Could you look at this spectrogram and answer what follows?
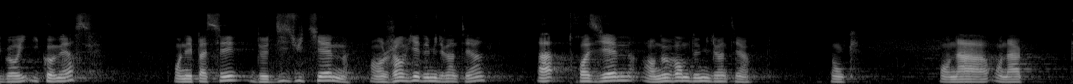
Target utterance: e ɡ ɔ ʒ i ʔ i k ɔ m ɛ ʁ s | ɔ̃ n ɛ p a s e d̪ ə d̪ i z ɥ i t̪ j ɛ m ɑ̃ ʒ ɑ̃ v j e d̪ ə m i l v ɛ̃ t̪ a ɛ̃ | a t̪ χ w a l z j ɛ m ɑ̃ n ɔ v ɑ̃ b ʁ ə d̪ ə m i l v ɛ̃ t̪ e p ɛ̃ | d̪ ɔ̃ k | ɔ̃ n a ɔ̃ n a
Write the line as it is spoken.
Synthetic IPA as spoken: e ɡ ɔ ʁ i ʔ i k ɔ m ɛ ʁ s | ɔ̃ n ɛ p a s e d̪ ə d̪ i z ɥ i t̪ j ɛ m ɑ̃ ʒ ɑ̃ v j e d̪ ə m i l v ɛ̃ t̪ e ɛ̃ | a t̪ χ w a z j ɛ m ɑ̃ n ɔ v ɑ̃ b ʁ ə d̪ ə m i l v ɛ̃ t̪ e ɛ̃ | d̪ ɔ̃ k | ɔ̃ n a ɔ̃ n a

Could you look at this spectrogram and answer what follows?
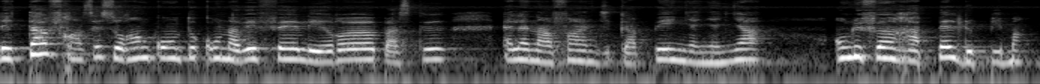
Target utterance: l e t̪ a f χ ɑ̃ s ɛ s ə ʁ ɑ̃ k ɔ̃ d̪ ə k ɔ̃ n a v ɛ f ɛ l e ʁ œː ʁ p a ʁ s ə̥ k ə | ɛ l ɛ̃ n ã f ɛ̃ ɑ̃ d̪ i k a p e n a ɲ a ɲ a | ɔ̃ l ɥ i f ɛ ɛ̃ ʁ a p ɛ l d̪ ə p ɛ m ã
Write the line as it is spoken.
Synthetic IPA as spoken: l e t̪ a f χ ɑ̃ s ɛ s ə ʁ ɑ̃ k ɔ̃ t̪ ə k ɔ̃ n a v ɛ f ɛ l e ʁ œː ʁ p a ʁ s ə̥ k ə | ɛ l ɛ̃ n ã f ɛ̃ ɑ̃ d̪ i k a p e ɲ a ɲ a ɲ a | ɔ̃ l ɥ i f ɛ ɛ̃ ʁ a p ɛ l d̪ ə p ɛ m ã

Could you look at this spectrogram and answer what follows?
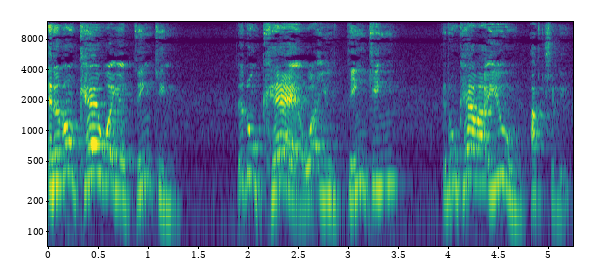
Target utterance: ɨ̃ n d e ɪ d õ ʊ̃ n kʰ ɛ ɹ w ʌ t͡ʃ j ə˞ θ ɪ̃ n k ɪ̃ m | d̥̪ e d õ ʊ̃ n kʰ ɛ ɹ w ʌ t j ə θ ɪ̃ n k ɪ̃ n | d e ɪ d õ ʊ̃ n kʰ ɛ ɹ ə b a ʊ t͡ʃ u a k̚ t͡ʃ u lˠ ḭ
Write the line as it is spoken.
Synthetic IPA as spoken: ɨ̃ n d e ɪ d õ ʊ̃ n kʰ ɛ ɹ w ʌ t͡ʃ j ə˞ θ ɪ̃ ŋ k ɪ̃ ŋ | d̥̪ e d õ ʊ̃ n kʰ ɛ ɹ w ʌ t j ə θ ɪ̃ ŋ k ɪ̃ ŋ | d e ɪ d õ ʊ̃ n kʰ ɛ ɹ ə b a ʊ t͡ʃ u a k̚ t͡ʃ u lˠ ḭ

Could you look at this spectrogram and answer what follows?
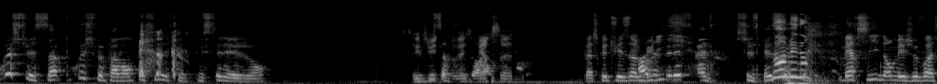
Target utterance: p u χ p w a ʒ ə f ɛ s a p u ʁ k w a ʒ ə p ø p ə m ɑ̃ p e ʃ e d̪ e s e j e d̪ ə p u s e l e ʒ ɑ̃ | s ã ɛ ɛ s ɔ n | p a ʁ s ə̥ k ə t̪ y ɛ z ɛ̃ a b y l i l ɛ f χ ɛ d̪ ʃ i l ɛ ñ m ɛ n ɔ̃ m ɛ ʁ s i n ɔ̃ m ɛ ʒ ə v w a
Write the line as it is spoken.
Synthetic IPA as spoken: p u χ k w a ʒ ə f ɛ s a p u ʁ k w a ʒ ə p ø p a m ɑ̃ p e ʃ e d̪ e s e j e d̪ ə p u s e l e ʒ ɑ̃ | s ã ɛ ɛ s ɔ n | p a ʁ s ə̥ k ə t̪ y ɛ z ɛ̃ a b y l i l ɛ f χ ɛ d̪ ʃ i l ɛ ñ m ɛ n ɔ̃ m ɛ ʁ s i n ɔ̃ m ɛ ʒ ə v w a

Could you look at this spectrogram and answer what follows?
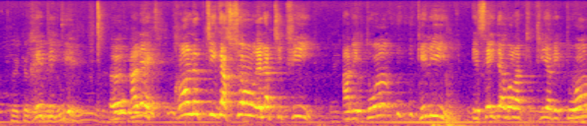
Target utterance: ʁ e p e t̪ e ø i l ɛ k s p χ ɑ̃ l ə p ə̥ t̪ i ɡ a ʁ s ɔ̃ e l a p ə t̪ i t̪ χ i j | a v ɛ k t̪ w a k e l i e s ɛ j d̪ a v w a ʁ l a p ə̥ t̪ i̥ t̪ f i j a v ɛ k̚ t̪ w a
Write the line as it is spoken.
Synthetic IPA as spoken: ʁ e p e t̪ e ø a l ɛ k s p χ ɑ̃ l ə p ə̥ t̪ i ɡ a ʁ s ɔ̃ e l a p ə t̪ i t̪ f i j | a v ɛ k t̪ w a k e l i e s ɛ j d̪ a v w a ʁ l a p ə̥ t̪ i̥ t̪ f i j a v ɛ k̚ t̪ w a

